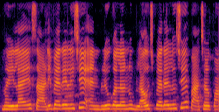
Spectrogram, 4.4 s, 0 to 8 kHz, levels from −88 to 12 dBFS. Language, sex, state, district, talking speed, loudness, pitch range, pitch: Gujarati, female, Gujarat, Gandhinagar, 180 wpm, -12 LUFS, 230-270 Hz, 250 Hz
